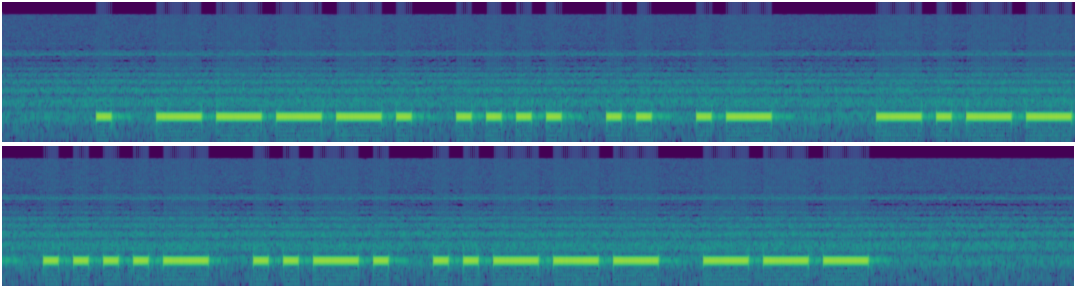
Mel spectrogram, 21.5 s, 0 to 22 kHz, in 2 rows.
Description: Morse code, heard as a keyed tone, machine-sent, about 8 wpm, 630 Hz, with room echo. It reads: E9HIA Y4F2O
